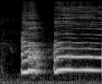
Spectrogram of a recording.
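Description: A rooster crows close and loud, a short opening note followed by a long, sustained harsh call.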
